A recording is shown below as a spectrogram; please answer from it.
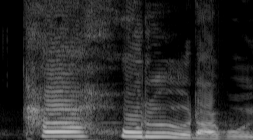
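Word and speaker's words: טהור: 정결이라는 단어는 히브리어로 타호르라고 읽습니다.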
